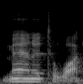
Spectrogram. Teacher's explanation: it's four syllables and has stress on the first and the last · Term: funny stress pattern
